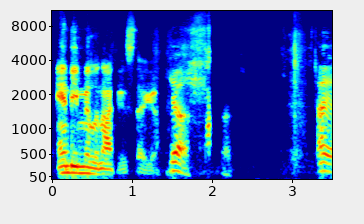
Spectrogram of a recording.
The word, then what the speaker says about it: Milonakis: But Just like Andy Milonakis. I said that name wrong. Andy Milonakis.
